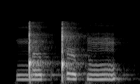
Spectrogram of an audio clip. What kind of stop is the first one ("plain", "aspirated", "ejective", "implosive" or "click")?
click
